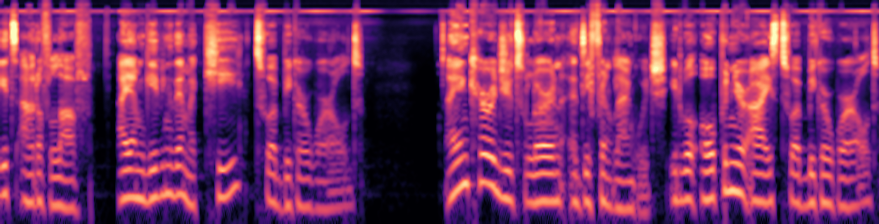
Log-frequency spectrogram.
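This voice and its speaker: In a Spanish accent, a woman speaks at a very deep, low pitch with a dark, mellow tone. Her pace is moderate, her pitch varies in an ordinary way, and the sound is dry and close with no echo. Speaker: podcast co-host. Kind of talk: scripted monologue; casual chat.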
